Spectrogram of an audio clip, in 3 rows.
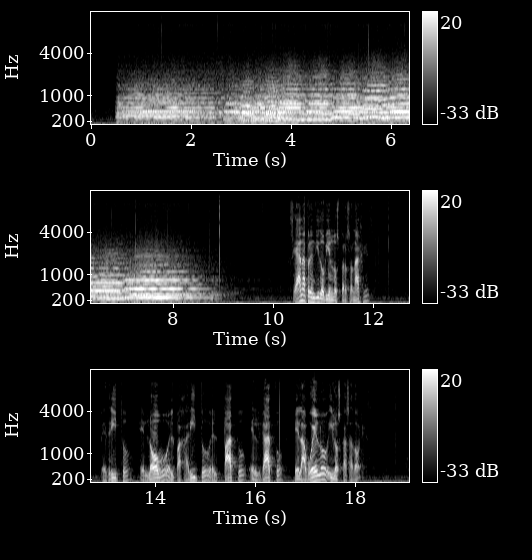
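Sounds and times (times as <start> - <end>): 
three French horns playing a dark ominous theme: 0.5 - 9.4
speech: 10.5 - 12.1, 12.9 - 18.3.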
